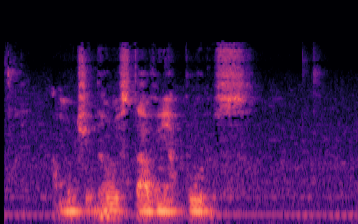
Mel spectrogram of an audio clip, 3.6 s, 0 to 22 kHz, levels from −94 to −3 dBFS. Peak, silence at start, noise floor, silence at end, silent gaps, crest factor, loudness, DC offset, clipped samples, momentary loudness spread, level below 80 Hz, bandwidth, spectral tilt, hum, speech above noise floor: -14 dBFS; 0.05 s; -54 dBFS; 0.05 s; none; 18 dB; -29 LUFS; under 0.1%; under 0.1%; 15 LU; -56 dBFS; 11.5 kHz; -5 dB/octave; none; 25 dB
